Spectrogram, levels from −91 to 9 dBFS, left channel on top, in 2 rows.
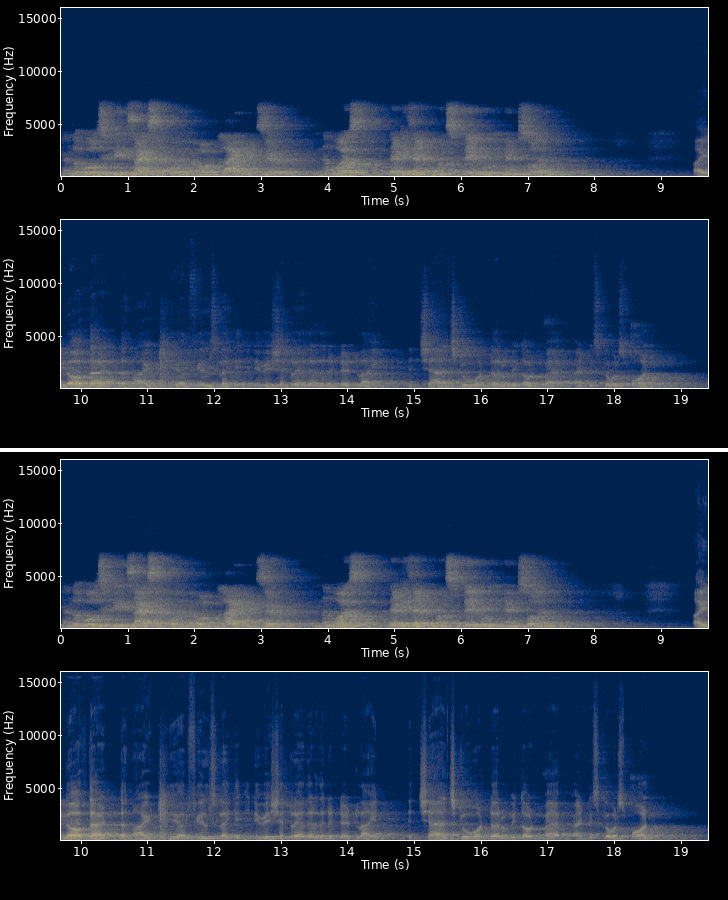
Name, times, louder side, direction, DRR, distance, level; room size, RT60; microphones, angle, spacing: voice 1, 0.0-3.4 3.8-4.5 4.9-7.4, right 1 dB, 35° right, -12 dB, 3.2 m, -28 dB
voice 2, 9.5-14.5 15.1-18.5, right 2 dB, 85° right, 6 dB, 1.0 m, -32 dB
14.0 x 5.3 x 8.2 m, 2.5 s
head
